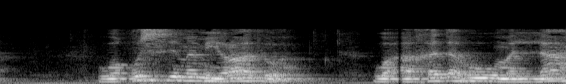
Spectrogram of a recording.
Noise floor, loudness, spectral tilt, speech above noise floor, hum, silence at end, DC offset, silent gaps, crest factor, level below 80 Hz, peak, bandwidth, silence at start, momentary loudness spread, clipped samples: -41 dBFS; -15 LUFS; -12.5 dB/octave; 28 dB; none; 0 s; under 0.1%; none; 14 dB; -42 dBFS; 0 dBFS; 5.4 kHz; 0 s; 8 LU; under 0.1%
